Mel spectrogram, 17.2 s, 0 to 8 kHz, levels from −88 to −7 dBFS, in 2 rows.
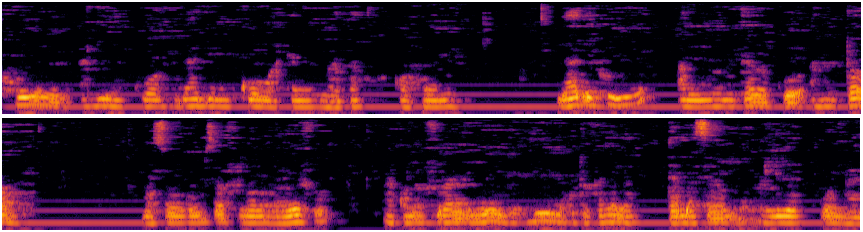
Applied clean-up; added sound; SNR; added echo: none; Organ; 18 dB; reverberation time 0.2 s.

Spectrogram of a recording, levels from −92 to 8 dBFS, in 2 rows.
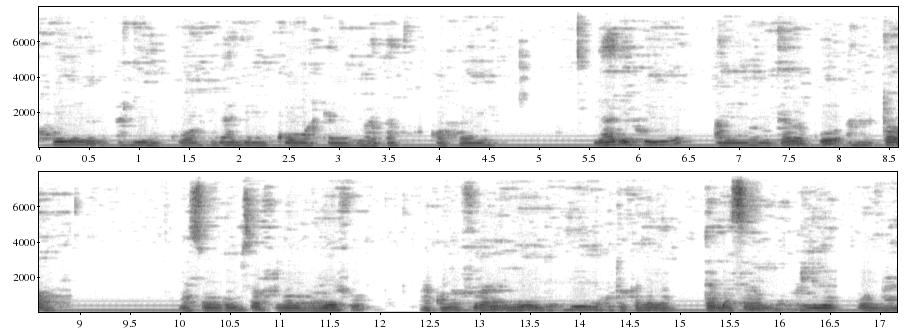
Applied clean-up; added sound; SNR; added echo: neural separator model SepFormer DNS4.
